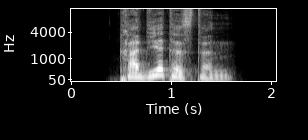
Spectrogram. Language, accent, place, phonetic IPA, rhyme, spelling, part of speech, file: German, Germany, Berlin, [tʁaˈdiːɐ̯təstn̩], -iːɐ̯təstn̩, tradiertesten, adjective, De-tradiertesten.ogg
- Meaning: 1. superlative degree of tradiert 2. inflection of tradiert: strong genitive masculine/neuter singular superlative degree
